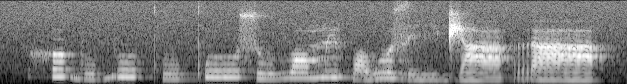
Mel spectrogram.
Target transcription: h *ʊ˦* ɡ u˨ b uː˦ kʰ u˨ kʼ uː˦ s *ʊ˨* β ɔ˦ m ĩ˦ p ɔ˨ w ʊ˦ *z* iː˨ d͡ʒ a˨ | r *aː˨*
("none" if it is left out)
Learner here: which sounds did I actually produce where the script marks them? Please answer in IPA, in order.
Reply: ʊ˦, u˨, z, aː˨

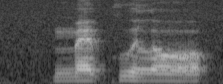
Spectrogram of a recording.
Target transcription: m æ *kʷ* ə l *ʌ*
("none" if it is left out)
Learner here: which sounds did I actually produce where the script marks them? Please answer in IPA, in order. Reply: kʷ, ɔ

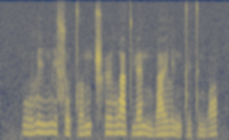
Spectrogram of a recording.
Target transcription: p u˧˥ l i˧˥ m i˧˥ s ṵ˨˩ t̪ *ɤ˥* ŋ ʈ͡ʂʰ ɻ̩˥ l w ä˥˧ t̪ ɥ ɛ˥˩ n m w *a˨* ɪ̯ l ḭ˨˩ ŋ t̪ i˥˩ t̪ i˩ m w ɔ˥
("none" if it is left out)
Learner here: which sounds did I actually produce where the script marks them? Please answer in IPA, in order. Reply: ɤ˥, a˥

